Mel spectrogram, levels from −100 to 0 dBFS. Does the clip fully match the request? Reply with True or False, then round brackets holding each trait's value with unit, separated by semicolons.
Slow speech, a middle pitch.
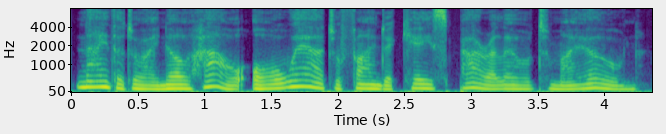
False (205 wpm; 150 Hz)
